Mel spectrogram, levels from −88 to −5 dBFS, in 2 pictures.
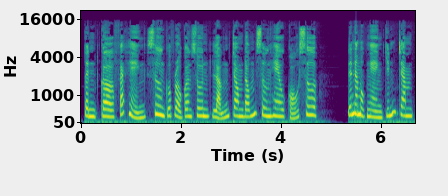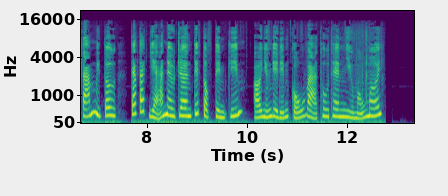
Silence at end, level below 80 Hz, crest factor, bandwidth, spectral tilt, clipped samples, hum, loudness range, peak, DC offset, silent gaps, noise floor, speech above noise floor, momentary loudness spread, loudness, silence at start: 0.65 s; -38 dBFS; 14 dB; 15 kHz; -3.5 dB/octave; under 0.1%; none; 3 LU; 0 dBFS; under 0.1%; none; -58 dBFS; 45 dB; 6 LU; -13 LUFS; 0.05 s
